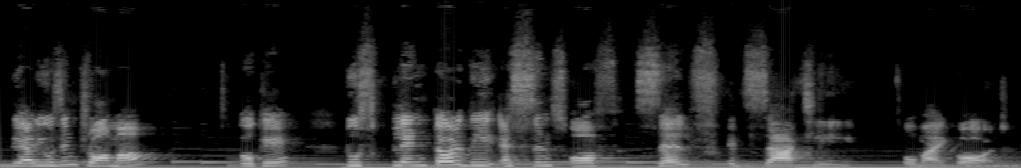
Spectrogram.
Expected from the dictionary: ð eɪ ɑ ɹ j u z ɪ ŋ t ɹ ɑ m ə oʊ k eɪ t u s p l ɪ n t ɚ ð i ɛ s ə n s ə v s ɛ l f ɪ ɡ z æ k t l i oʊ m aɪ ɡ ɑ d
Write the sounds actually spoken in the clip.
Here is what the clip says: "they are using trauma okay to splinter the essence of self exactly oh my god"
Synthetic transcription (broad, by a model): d eɪ ɑ ɹ j u z ɪ ŋ t ɹ ɑ m ə oʊ k eɪ t u s p l ɪ n t ɚ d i ɛ s ə n s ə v s ɛ l f ɪ ɡ z æ k t l i oʊ m aɪ ɡ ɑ d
